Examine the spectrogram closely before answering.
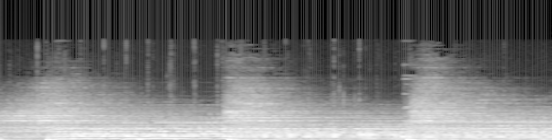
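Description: High school marching band playing held brass chords that change three times, each change struck with a low drum hit from the percussion.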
